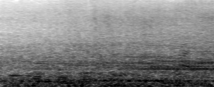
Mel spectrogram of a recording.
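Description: A van towing a trailer drives past on a city street: a steady low engine and road rumble, with a higher whine joining in near the end.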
